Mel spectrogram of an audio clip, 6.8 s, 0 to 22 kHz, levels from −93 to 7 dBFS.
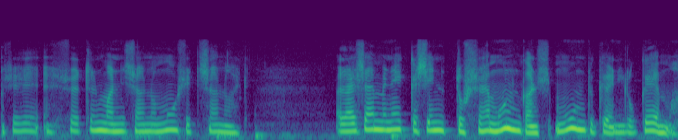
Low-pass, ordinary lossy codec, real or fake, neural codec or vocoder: none; none; real; none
